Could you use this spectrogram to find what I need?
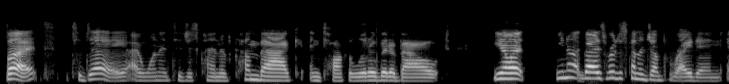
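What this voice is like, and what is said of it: Lost voice, sounds like young boy. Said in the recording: “my apologies for my voice. I sound like a prepubescent 13-year-old boy. That is because I lost my voice.”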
